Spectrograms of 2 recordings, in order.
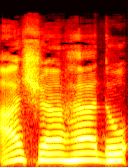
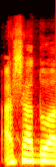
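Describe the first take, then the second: First: The h sound in the middle is clearly pronounced. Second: The h sound in the middle is dropped. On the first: The speaker calls it right. "এখানে স্পষ্ট করে আমরা বলবো" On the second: The speaker calls it wrong. "এই শব্দটা অনেকে আমরা বলে ফেলি আশাদু"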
